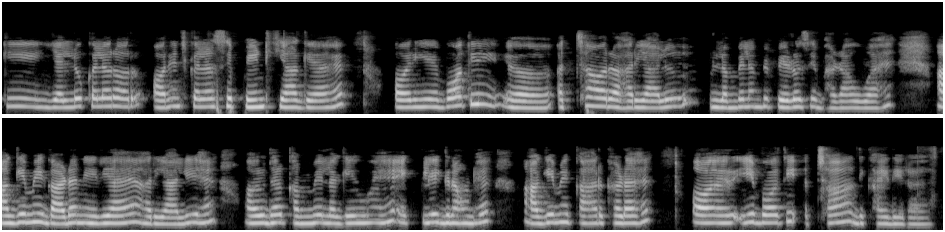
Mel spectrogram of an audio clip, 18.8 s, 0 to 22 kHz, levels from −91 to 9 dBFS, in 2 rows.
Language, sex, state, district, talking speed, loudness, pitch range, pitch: Hindi, female, Chhattisgarh, Rajnandgaon, 180 wpm, -17 LUFS, 250-285 Hz, 265 Hz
